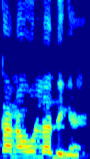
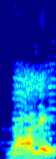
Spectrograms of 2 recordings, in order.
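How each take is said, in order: First: The word begins with a sounded k. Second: The word begins with an n sound. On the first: The speaker calls it wrong. "बचपन में कभी पढ़ा करते थे" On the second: The speaker calls it right. "सही माने में लिखा क्या है"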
